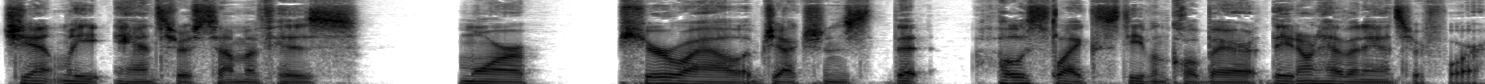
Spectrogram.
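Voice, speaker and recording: This man has a normal speaking voice, pitched fairly low, with fairly even intonation at a moderate pace. The sound is dry and close with no echo, and the recording is very clean with a silent background. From Canada, Nova Scotia. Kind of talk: casual interview.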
